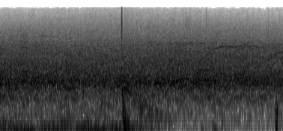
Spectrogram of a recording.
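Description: Punches thud dully against a body.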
